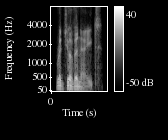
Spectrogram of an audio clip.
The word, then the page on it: rejuvenate: British English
